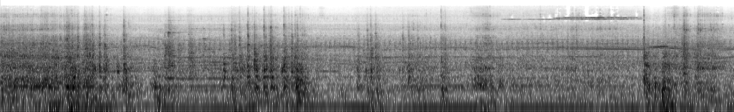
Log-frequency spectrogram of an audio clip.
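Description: Recycling truck's cart tipper lifting and emptying a recycling cart: recyclables clatter into the hopper with knocks and clanks from the lifter, over the truck's engine running. The clatter is thickest in the first half, and another clank comes near the end as the cart is set back down.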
